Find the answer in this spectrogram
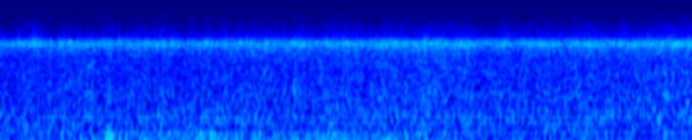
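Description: Rain falling steadily, an even hiss with no distinct drops or breaks.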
